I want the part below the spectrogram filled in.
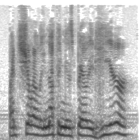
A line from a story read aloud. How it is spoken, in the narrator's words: exclaimed Braith uneasily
